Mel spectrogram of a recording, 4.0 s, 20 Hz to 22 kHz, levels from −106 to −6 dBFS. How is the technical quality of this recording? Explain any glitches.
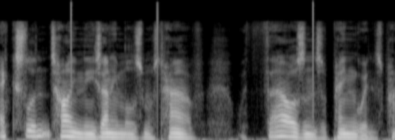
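Three isolated ticks mar the speech, at 0.72 s, 1.58 s and 3.14 s. Each is a bit error spike: a single flipped bit in one sample (three at 1.58 s) throws the value by a power of two, peaking at about -7 dBFS (about -13 dBFS at 1.58 s), producing a sharp, broadband click unrelated to the speech.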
